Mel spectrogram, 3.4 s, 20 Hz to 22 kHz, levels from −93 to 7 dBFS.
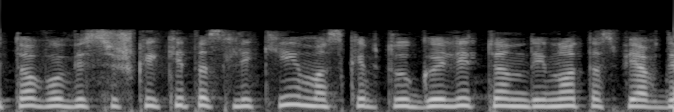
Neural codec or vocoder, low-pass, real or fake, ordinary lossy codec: codec, 16 kHz, 8 kbps, FreqCodec, larger model; 7.2 kHz; fake; MP3, 48 kbps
